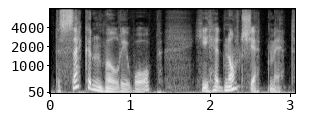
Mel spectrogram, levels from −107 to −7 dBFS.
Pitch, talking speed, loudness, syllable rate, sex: 110 Hz, 155 wpm, -20 LUFS, 4.4 syllables/s, male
